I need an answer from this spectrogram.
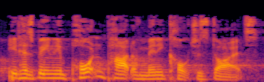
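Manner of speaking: ordinary talk, nothing marked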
